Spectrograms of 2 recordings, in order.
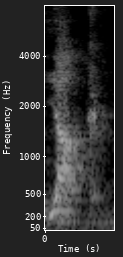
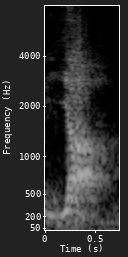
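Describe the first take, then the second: First: The word ends in a hard k sound. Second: The word ends in an open vowel sound. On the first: The speaker calls it wrong. "not Yak" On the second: The speaker calls it right. "To make this sound correct, you want to say Yah"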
